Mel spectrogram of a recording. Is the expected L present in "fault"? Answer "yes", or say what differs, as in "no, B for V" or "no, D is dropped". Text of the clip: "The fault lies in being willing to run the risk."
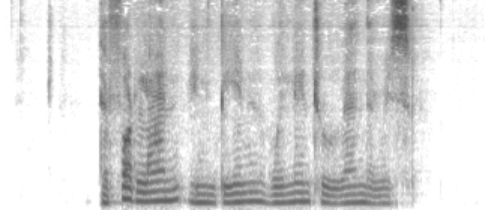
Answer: no, L is dropped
